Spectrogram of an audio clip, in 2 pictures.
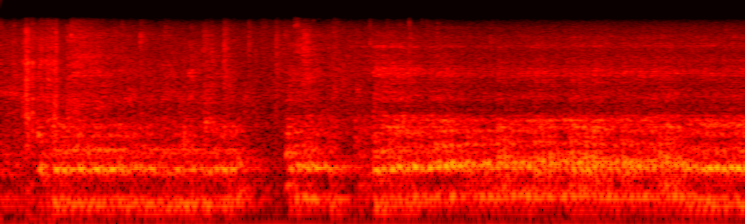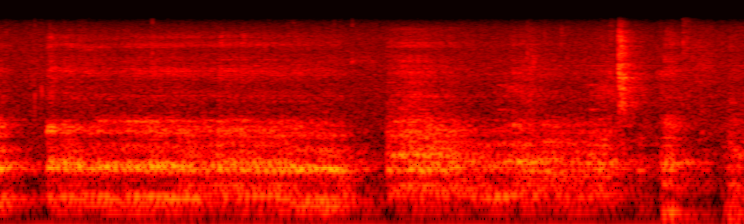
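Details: Polar bear cub suckling from its mother Venus inside the polar bear den, filmed by zookeepers; the cub vocalizes loudly to make the milk flow. A steady, buzzing, harmonic hum runs in long bursts of several seconds, broken by short pauses.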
